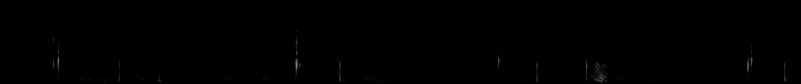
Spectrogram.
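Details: A person with hiccups: short, sharp, soft hiccup sounds repeating at irregular intervals, about nine over eight seconds, in a quiet room with a low steady hum.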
